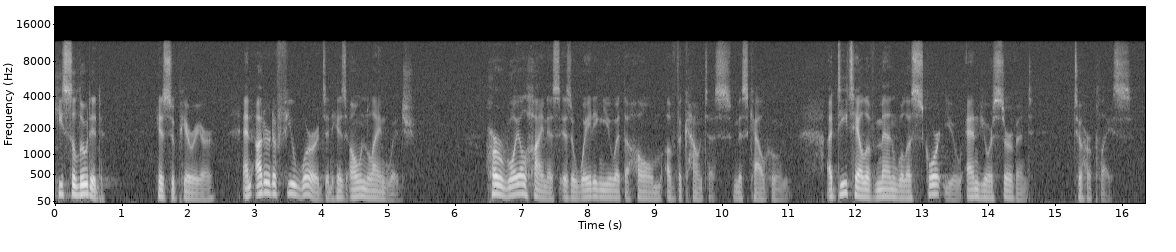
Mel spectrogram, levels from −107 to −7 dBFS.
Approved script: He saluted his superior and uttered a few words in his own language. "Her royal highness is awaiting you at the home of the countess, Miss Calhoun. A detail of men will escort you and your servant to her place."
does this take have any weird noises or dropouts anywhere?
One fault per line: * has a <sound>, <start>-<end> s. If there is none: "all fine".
all fine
